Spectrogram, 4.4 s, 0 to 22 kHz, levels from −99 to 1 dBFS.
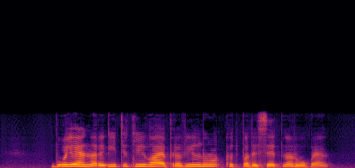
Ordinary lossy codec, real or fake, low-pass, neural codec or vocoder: MP3, 96 kbps; fake; 7.2 kHz; codec, 16 kHz, 1 kbps, FunCodec, trained on Chinese and English, 50 frames a second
